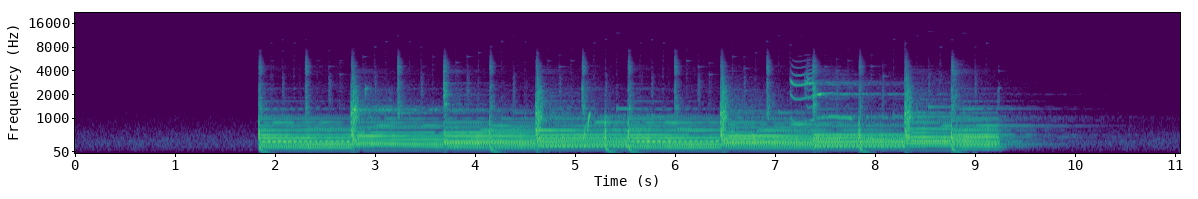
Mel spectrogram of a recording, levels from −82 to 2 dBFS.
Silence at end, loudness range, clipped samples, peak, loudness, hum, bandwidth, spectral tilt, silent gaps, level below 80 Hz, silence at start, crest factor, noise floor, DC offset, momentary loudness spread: 1.45 s; 4 LU; under 0.1%; -10 dBFS; -22 LUFS; none; 7.2 kHz; -7.5 dB/octave; none; -54 dBFS; 1.85 s; 14 dB; -61 dBFS; under 0.1%; 4 LU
